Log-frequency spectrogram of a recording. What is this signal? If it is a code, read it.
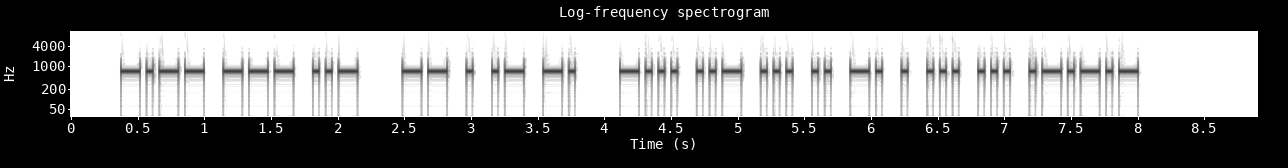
Morse code, heard as a keyed tone, about 25 wpm, 700 Hz. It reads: YOU MEAN BUSINESS.
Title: Sentences from Top 600 Words 25wpm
